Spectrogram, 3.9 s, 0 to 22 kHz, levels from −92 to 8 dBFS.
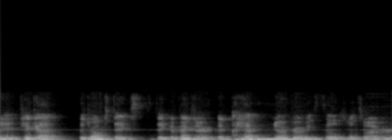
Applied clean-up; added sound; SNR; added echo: neural separator model SepFormer DNS4.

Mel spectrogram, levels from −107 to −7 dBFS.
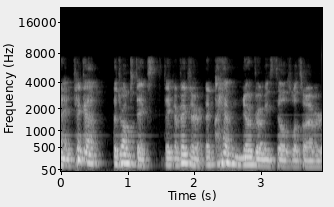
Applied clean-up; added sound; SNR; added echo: neural mask model DeepFilterNet 3.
